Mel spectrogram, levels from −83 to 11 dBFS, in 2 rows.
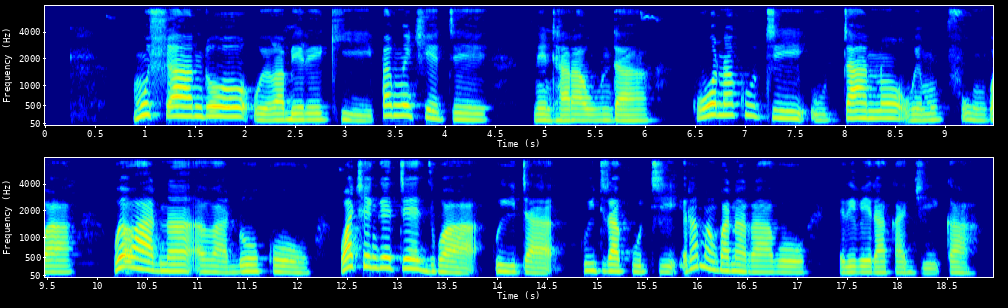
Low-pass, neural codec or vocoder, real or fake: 7.2 kHz; none; real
